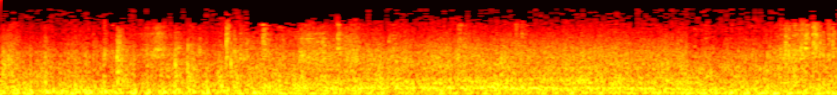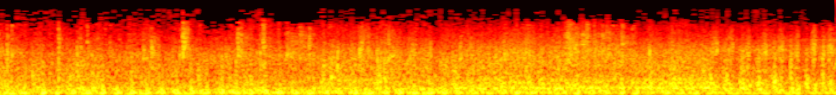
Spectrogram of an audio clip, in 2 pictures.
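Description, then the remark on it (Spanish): A loud, steady roar of helicopter engine noise mixed with heavy wind buffeting the microphone as paratroopers jump one after another from the helicopter, constant throughout with no talking. “Uno tras otro, empiezan a saltar del helicóptero.”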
